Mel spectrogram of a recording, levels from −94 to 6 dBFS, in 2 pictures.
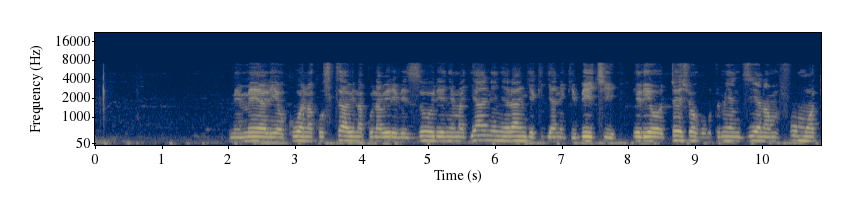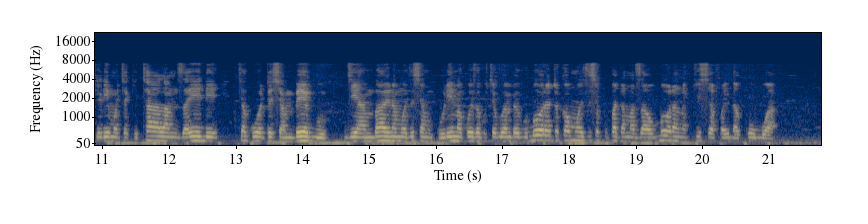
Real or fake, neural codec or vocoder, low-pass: real; none; 7.2 kHz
